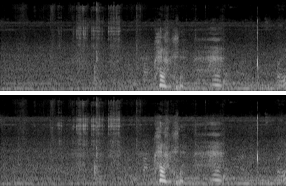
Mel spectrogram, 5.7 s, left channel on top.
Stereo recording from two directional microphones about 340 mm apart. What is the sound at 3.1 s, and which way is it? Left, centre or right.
Speech, centre.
